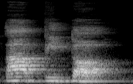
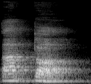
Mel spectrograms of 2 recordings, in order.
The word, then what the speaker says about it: apto: Nunca, jamais pronuncie apito, e sim apto. A mesma coisa do exemplo anterior.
